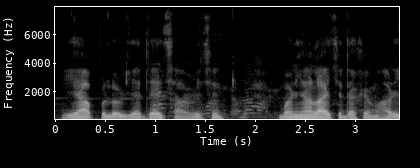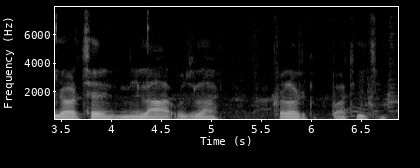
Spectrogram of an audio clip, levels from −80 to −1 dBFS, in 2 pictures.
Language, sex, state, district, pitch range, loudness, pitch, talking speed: Maithili, male, Bihar, Saharsa, 115-120 Hz, -33 LUFS, 115 Hz, 140 wpm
